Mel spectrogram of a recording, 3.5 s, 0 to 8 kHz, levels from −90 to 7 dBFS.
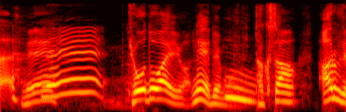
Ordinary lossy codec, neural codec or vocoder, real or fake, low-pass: none; none; real; 7.2 kHz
